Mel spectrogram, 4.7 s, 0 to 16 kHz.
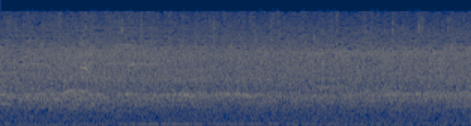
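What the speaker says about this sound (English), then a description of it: "The crowd are making a heck of a lot of noise even before the first ball's been bowled" A dense, continuous roar of a large cricket stadium crowd in the video game Cricket 26 cheering and clapping, steady and unbroken, with a faint voice underneath.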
